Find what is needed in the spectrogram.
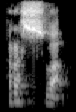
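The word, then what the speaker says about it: ह्रस्व: I am very sorry for that mistake. It is hraswa.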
